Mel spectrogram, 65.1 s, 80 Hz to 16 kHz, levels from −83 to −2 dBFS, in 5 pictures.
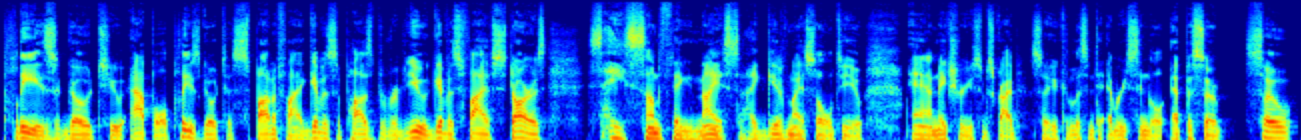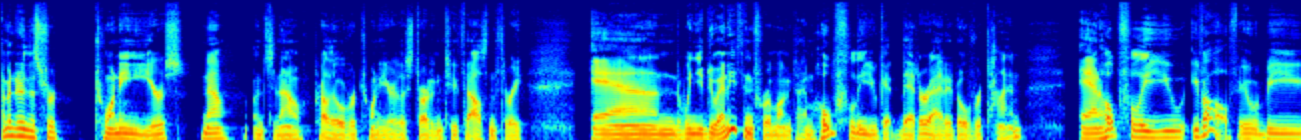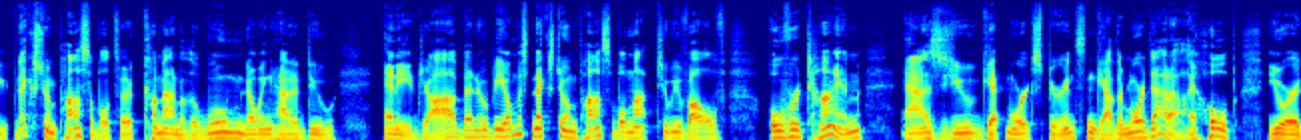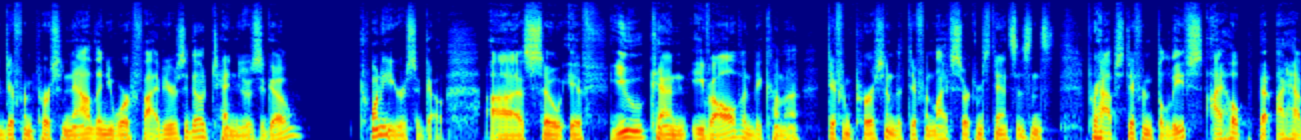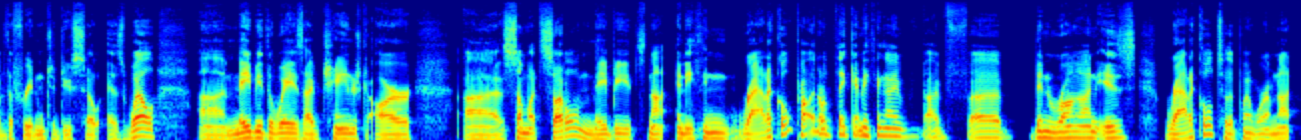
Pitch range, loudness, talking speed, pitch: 90-120 Hz, -23 LUFS, 185 wpm, 100 Hz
